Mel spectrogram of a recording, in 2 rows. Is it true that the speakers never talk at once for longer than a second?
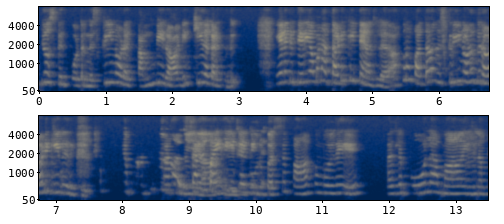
No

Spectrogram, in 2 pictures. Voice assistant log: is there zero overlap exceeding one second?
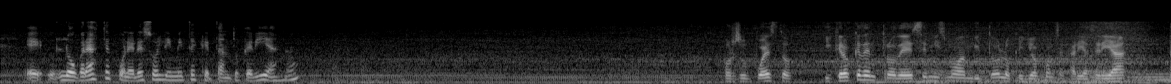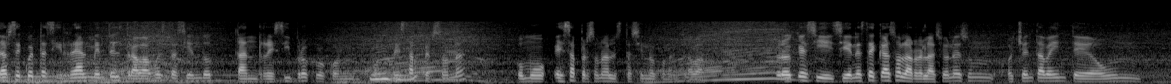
Yes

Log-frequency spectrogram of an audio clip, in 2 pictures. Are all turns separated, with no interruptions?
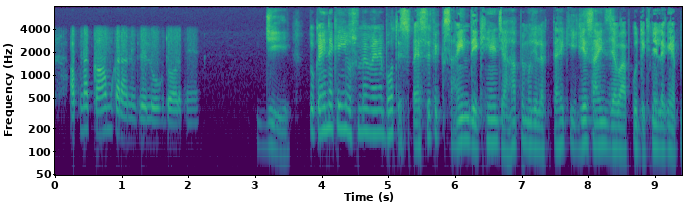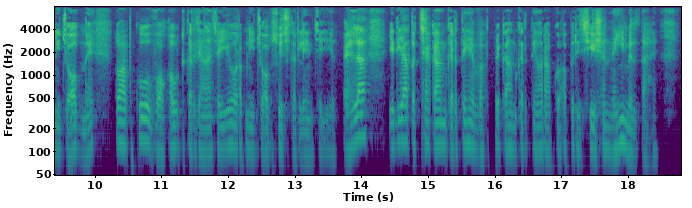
Yes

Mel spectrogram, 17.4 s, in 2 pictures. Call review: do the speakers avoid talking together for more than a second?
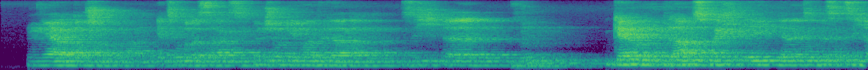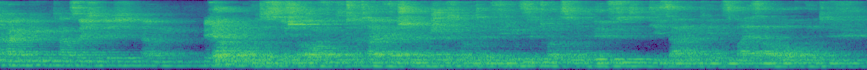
No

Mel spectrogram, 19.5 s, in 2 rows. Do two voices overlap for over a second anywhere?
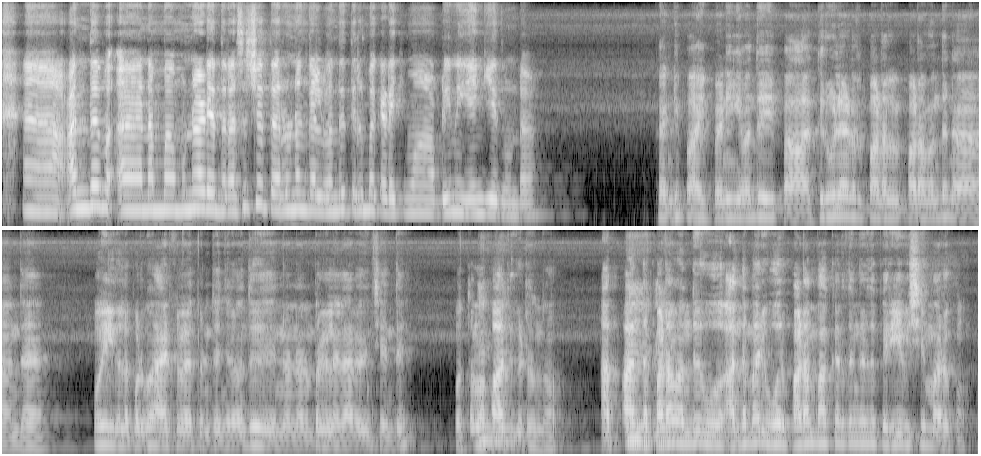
No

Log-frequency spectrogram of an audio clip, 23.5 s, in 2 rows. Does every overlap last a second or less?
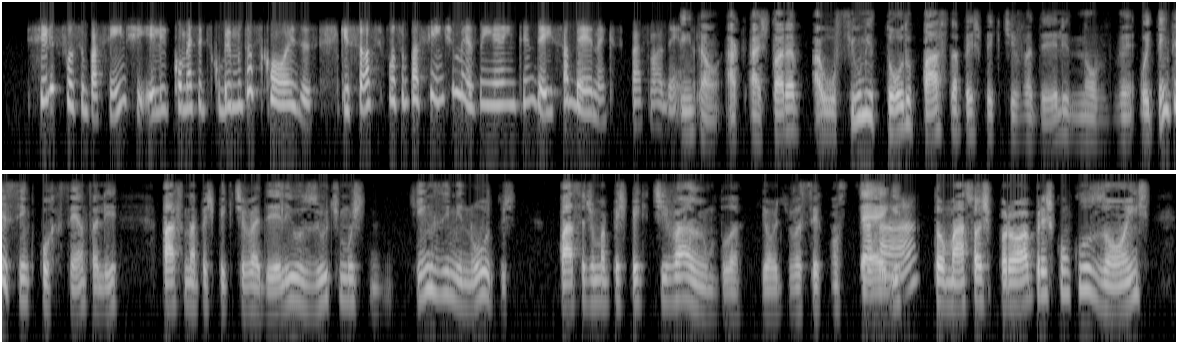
Yes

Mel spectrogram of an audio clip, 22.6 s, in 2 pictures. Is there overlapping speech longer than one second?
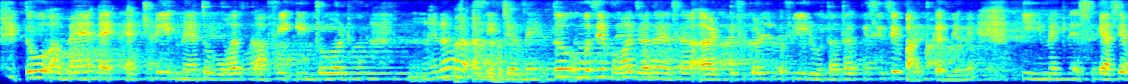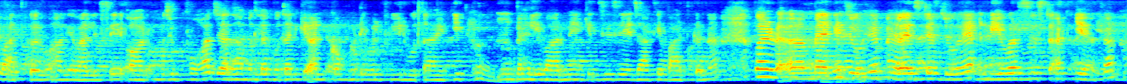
No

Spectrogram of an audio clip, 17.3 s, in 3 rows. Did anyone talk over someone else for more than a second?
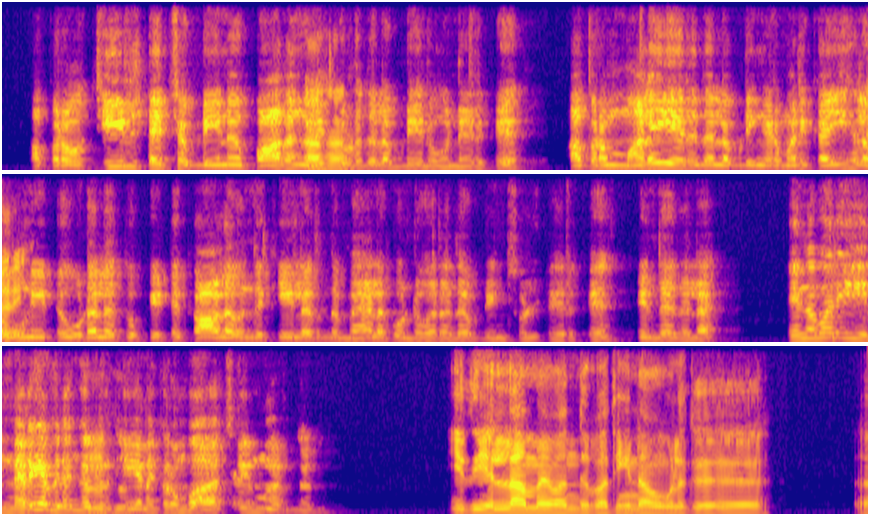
No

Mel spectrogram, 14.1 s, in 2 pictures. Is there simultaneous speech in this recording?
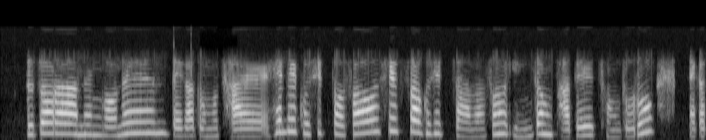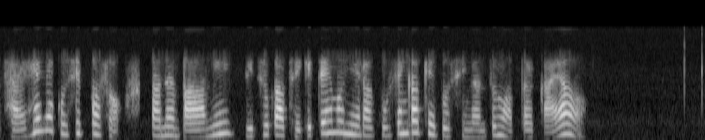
No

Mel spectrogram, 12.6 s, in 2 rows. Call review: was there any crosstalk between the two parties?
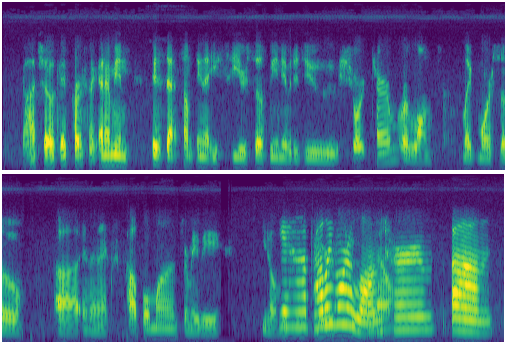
Yes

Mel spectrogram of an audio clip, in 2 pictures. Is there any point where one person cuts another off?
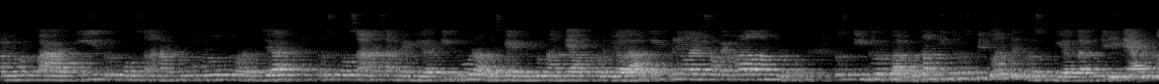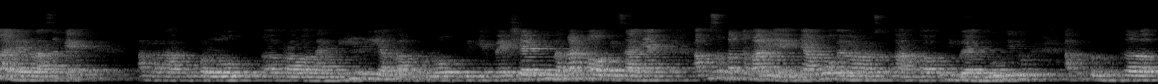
No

